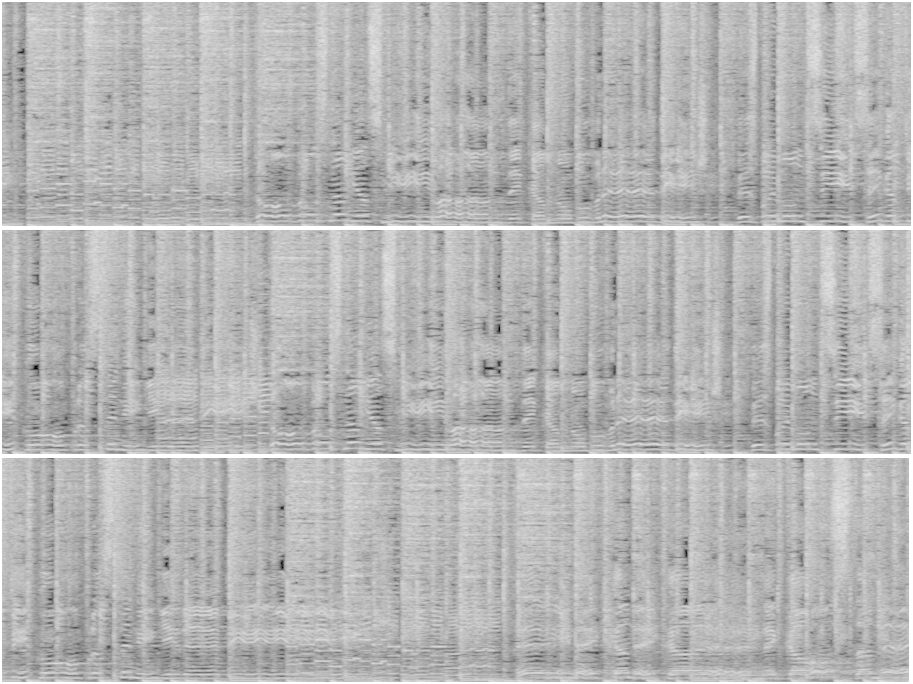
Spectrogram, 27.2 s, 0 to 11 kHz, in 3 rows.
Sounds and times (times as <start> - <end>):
Music: 0.0 - 27.2.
